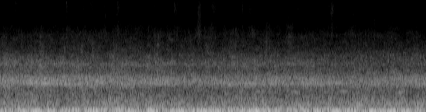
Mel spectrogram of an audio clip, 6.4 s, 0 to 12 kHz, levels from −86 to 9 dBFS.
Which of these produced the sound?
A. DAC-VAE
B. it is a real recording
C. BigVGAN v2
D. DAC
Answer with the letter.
D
